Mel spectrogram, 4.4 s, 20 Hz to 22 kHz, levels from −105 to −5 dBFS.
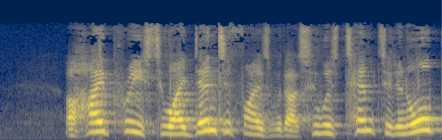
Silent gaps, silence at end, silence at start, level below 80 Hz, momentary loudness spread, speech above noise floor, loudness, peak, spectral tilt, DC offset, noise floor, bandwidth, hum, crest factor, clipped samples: none; 0 s; 0.65 s; -68 dBFS; 10 LU; 47 dB; -15 LUFS; 0 dBFS; -4 dB/octave; under 0.1%; -62 dBFS; 11.5 kHz; none; 16 dB; under 0.1%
